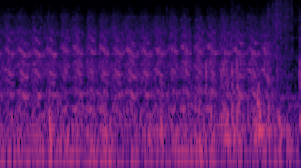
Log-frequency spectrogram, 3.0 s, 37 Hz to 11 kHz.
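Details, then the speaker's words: 2006 BMW 750i, unused for three months, with a new battery and a good fuel pump fuse: starter churns steadily with even compression pulses, but the engine never catches or fires. Crank, no start; cause unknown. "This car is cranking but not start. As I will show you."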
